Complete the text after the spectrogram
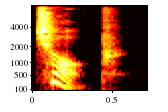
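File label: "chop", British English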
